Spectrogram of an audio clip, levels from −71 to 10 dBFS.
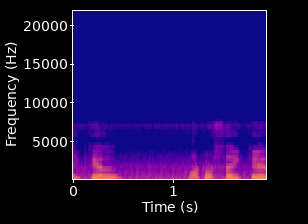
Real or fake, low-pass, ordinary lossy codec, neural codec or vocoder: real; none; none; none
